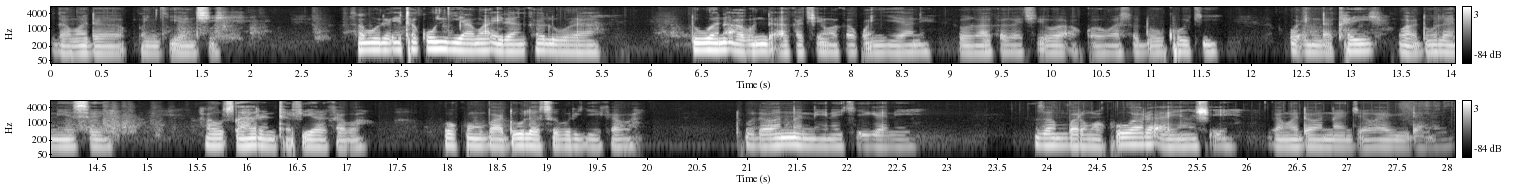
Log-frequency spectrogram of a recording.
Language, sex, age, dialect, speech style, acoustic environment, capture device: Hausa, male, 25-34, Nigeria - Kano, excited, silence, mobile / Linux / Chrome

